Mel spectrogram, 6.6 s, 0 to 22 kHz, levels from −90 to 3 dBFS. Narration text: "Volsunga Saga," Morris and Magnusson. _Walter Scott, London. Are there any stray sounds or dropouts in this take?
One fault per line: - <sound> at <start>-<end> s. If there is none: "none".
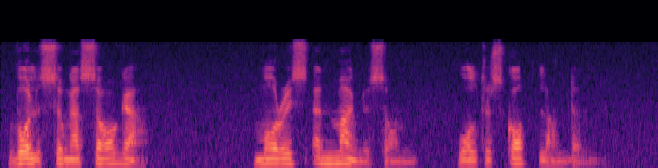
none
